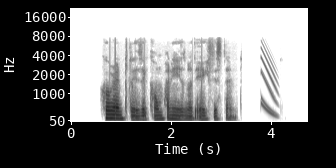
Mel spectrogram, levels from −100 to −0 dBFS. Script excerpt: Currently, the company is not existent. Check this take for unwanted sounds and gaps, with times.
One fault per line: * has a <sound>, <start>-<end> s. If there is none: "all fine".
* has a chirp, 3.8-4.2 s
